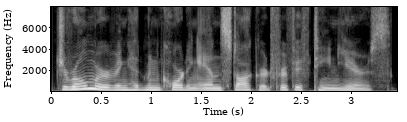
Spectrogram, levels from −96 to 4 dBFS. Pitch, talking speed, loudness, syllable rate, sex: 185 Hz, 175 wpm, -17 LUFS, 5.2 syllables/s, female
